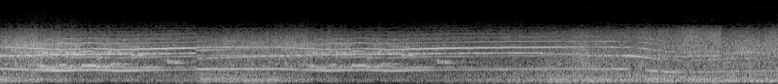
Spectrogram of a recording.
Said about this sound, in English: Now they turn onto a side street. Another police motorcycle tears after them.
